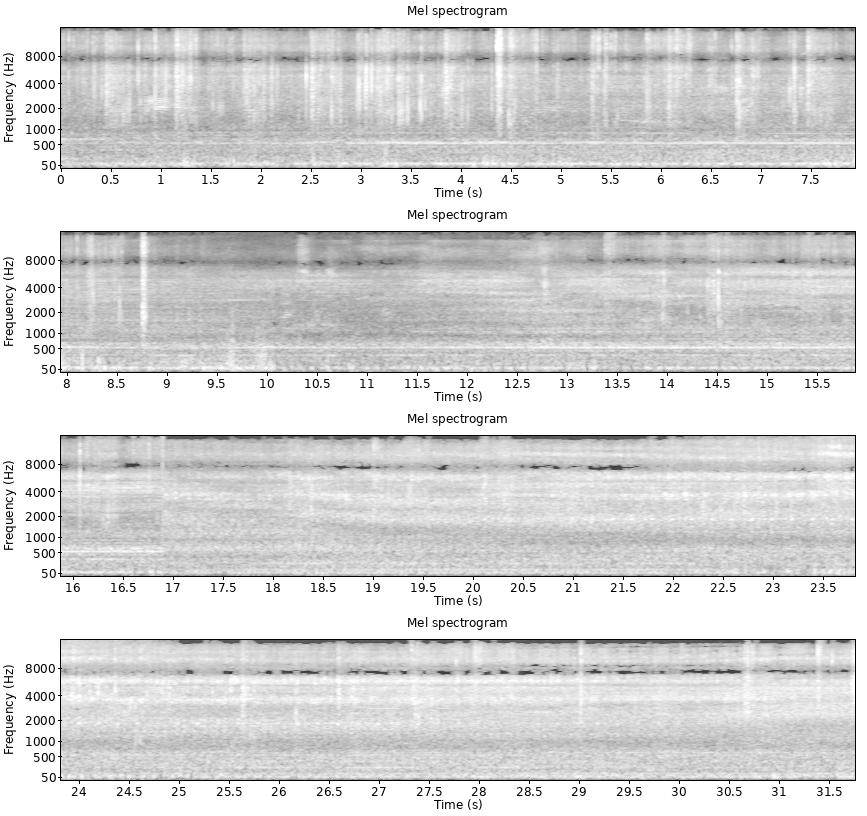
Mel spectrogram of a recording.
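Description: A motor vehicle engine running steadily: a low rumble with a steady hum that drops away about seventeen seconds in, and many small clicks in the first ten seconds.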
